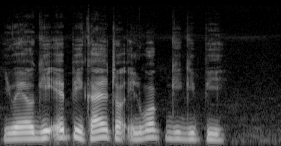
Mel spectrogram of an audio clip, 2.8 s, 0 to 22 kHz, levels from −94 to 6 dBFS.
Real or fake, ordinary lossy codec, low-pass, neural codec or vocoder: real; none; 19.8 kHz; none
